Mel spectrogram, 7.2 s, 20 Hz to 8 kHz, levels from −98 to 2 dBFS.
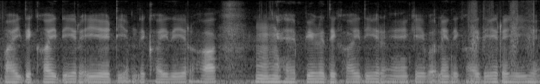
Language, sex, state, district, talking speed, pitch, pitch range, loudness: Bhojpuri, male, Uttar Pradesh, Gorakhpur, 175 wpm, 100 Hz, 100-105 Hz, -38 LUFS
